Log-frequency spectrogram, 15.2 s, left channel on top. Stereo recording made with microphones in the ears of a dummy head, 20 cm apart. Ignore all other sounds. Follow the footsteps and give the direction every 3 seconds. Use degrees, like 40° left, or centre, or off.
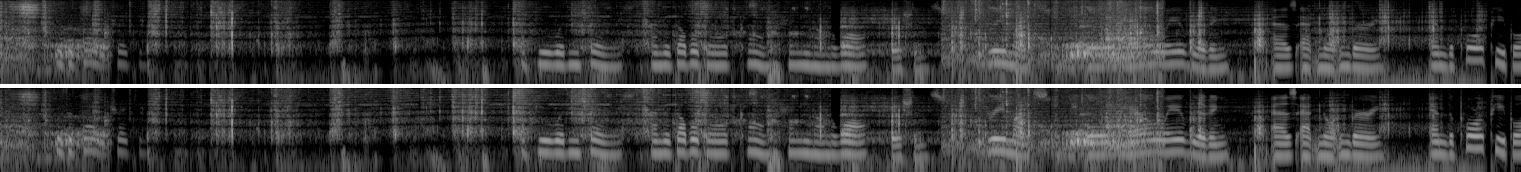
20° left, 30° right, 10° right, 20° left, 40° left.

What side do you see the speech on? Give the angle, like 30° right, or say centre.
40° right.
